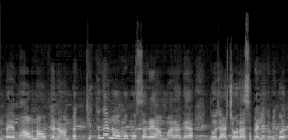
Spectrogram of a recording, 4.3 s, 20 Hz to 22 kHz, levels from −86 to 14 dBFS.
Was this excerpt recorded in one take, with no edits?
yes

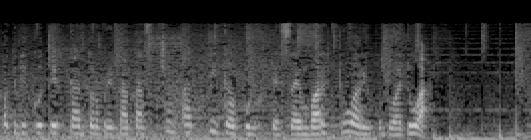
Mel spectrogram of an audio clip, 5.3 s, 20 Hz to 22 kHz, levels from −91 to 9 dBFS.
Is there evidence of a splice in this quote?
no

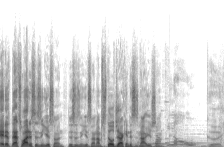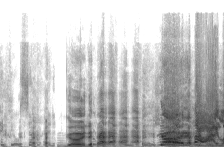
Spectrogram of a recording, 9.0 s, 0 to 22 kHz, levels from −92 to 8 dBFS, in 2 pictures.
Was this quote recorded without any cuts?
no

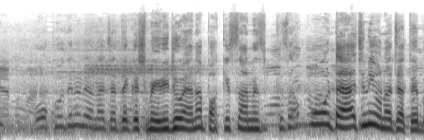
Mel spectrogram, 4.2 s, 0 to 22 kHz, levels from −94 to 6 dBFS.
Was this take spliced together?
no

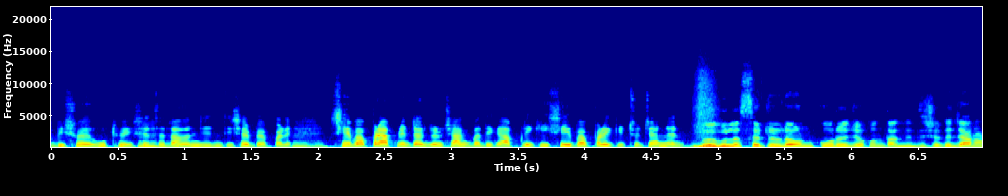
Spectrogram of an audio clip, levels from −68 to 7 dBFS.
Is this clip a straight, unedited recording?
no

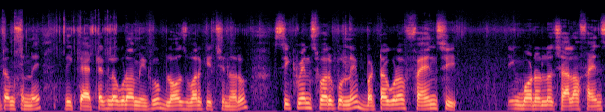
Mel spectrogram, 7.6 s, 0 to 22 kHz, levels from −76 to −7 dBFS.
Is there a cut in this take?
yes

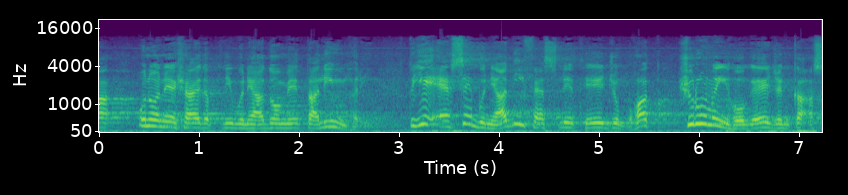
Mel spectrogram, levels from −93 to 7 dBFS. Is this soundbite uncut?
yes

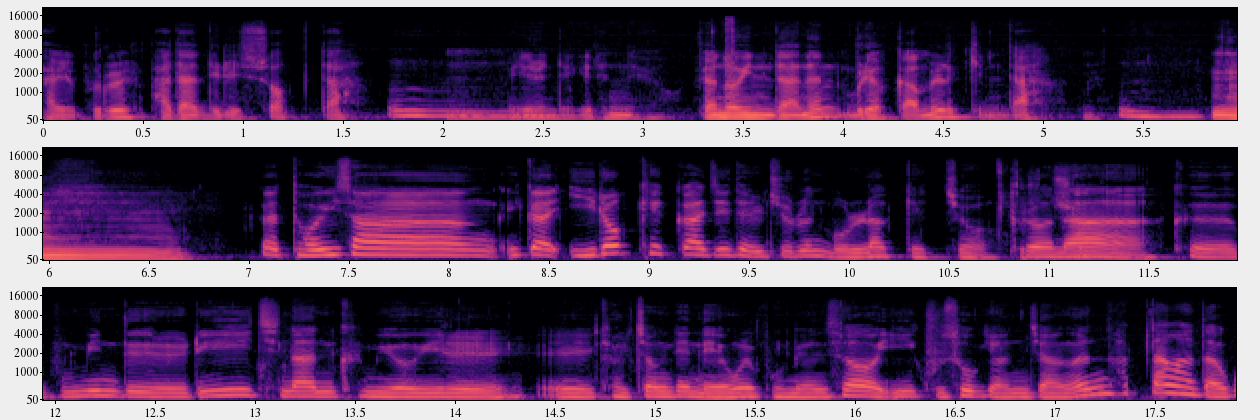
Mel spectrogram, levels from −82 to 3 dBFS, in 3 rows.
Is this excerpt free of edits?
no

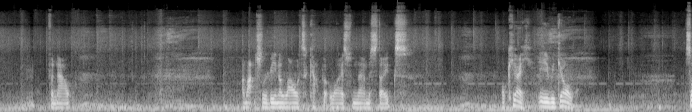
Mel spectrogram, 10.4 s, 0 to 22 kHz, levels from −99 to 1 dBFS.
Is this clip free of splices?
no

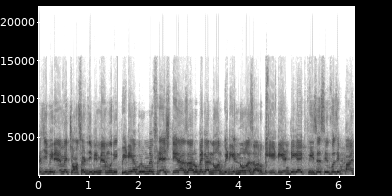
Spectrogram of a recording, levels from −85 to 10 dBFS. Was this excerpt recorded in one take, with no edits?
no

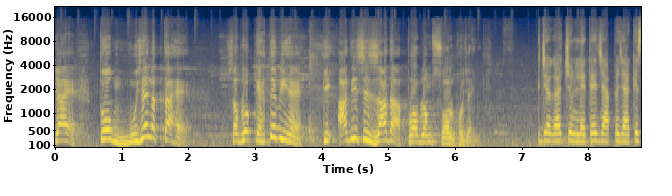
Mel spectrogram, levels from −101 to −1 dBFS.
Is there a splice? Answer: yes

